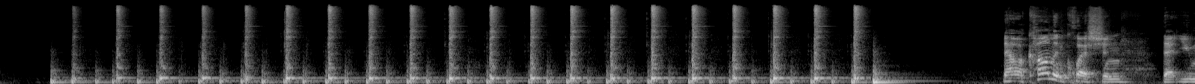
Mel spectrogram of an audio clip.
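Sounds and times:
bass drum feathered by the foot at medium-up tempo: 0:00.5 - 0:09.4
speech: 0:10.2 - 0:11.9.

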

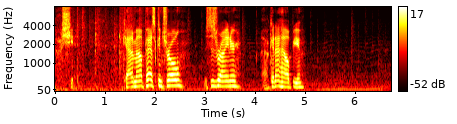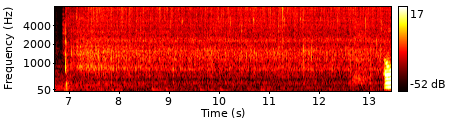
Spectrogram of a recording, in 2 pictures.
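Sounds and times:
speech: 0:00.1 - 0:00.6, 0:01.4 - 0:05.0
fish frying with spices: 0:06.9 - 0:13.4.

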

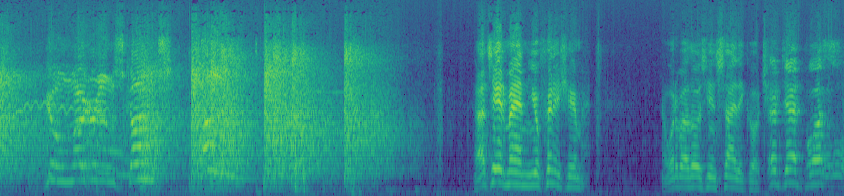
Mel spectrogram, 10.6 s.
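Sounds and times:
gunshots: 0:00.0 - 0:05.2
speech: 0:00.6 - 0:03.1, 0:05.9 - 0:07.4, 0:08.3 - 0:10.5.

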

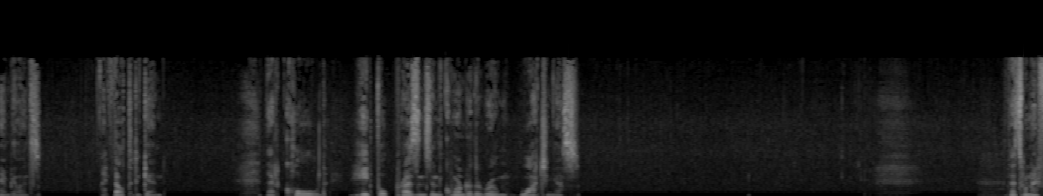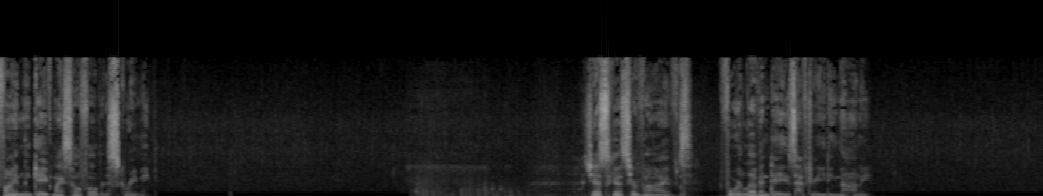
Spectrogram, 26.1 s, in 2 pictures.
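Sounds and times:
rain: 0:00.0 - 0:26.0
speech: 0:00.4 - 0:00.6, 0:01.4 - 0:02.1, 0:03.3 - 0:07.3, 0:12.6 - 0:15.0, 0:20.4 - 0:24.0
thunder: 0:18.1 - 0:22.0.

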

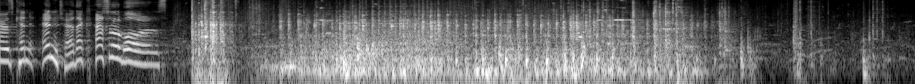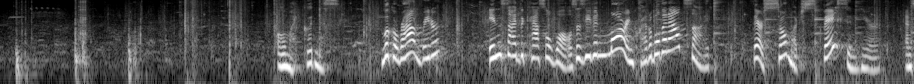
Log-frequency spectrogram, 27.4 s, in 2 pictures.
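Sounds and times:
speech: 0:00.1 - 0:03.6, 0:17.9 - 0:18.8, 0:19.4 - 0:27.4
drawbridge mechanism clanks and thunks: 0:02.8 - 0:11.4, 0:20.6 - 0:27.4
drawbridge being lowered with ratcheting gears: 0:02.9 - 0:11.4, 0:18.9 - 0:27.4.

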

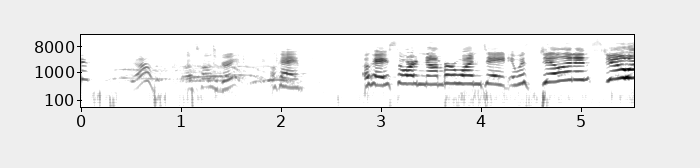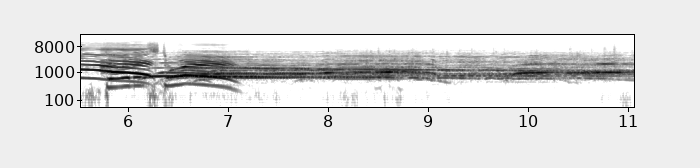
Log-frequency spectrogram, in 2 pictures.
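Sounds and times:
speech: 0:01.3 - 0:07.3
audience applause: 0:06.3 - 0:11.0.

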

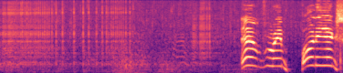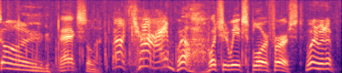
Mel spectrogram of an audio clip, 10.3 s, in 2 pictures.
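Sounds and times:
low rumble of thunder: 0:00.0 - 0:07.9
heavy rain: 0:00.0 - 0:10.2
speech: 0:03.6 - 0:10.2.

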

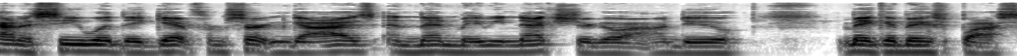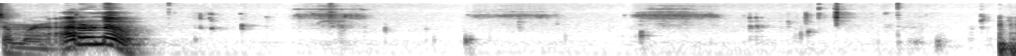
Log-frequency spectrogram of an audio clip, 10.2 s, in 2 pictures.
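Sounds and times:
speech: 0:00.0 - 0:05.9
person drinking water: 0:06.0 - 0:09.5.

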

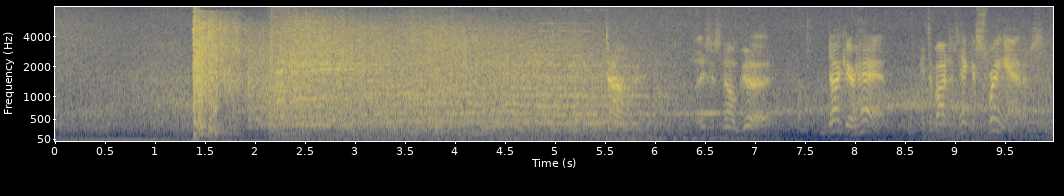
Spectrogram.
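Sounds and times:
rushing hissing roar: 0:00.0 - 0:09.9
harpoon gun firing: 0:01.4 - 0:02.2
speech: 0:06.8 - 0:09.9.

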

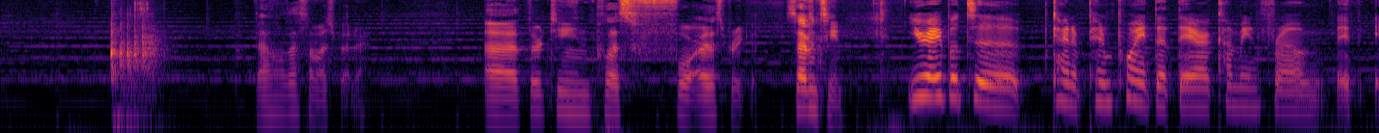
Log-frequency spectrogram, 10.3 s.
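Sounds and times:
die dropped onto a table: 0:00.8 - 0:01.4
speech: 0:01.9 - 0:03.0, 0:03.6 - 0:10.3.

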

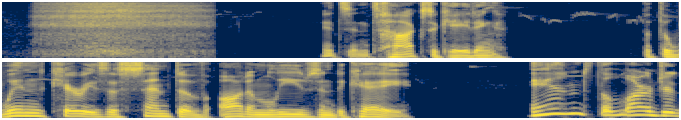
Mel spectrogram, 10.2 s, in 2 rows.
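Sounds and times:
deep inhale through the nose: 0:00.1 - 0:01.6
speech: 0:02.4 - 0:03.8, 0:04.8 - 0:08.2, 0:09.0 - 0:10.1.

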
